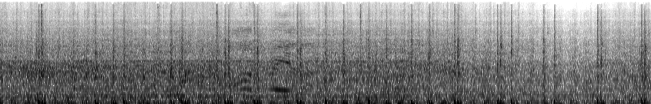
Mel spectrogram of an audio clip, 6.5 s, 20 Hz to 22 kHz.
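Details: 70-year-old farm tractor, unrun 20–25 years, after cleaned-up carburetor and solid-state ignition replacing points and condenser: slow, slightly uneven idle with steady low putts; runs fine but still needs tune-up.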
